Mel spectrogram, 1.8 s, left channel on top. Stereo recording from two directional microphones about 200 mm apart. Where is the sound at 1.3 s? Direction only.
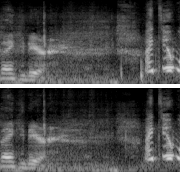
5° left (ahead or behind).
